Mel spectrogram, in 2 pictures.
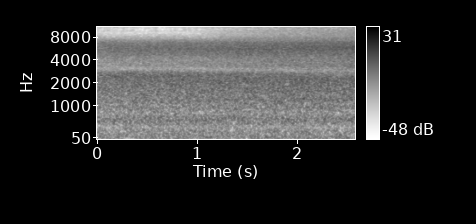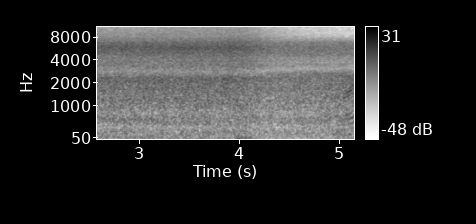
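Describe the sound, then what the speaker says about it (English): Loud, steady roar of rushing water in a creek among sculptured granite boulders at Babinda Boulders, a dense continuous wash filling the scene with no voice audible over it. "Probably barely hear me over the noise of the water."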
